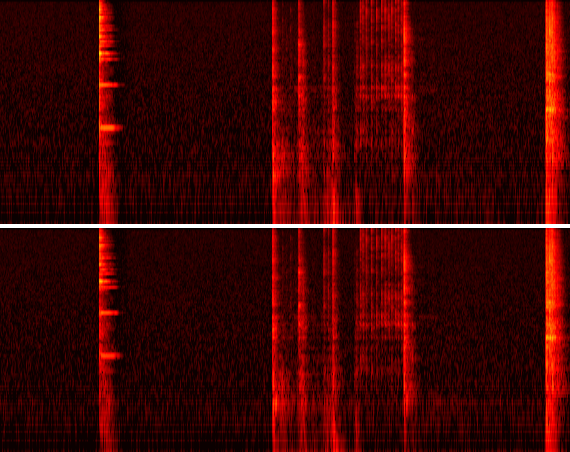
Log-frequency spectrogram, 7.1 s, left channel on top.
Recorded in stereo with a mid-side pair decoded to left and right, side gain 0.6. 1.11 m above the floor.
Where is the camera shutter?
5° left, 1.0 m.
